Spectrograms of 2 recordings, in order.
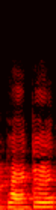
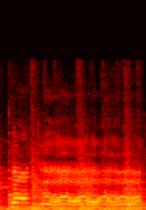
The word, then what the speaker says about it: Pankow: Rhymes with bronco, simple as can be, see Panko.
